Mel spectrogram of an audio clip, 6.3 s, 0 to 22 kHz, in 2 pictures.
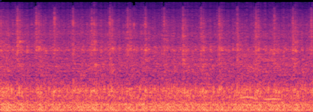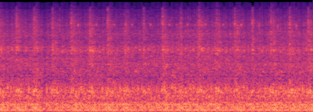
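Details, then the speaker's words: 1976 Chevy or 1964 Chrysler after new spark plugs and wires, plug wires pulled one at a time: loud, lumpy idle with an uneven beat about once a second, misfiring; owner suspects a vacuum leak from taped-over ports, improved once capped. "I just had tape covering these, but it wasn't enough. So, I actually put some plugs on it, and I think we had a vacuum leak."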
